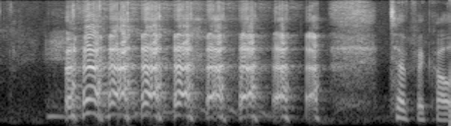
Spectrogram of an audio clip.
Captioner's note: laughter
